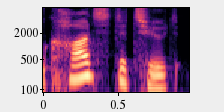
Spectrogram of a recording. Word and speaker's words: constitute: 好，下一句 This is for them, those who constitute the true definition of an everyday hero. Constitute 这个字要特别注意，首先他看他 ST 这边的 T 我们要念成的声音，因为 ST 通常我们都会念成 st，所以这边 constitute 而不是 constitute，所以是 constitute。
